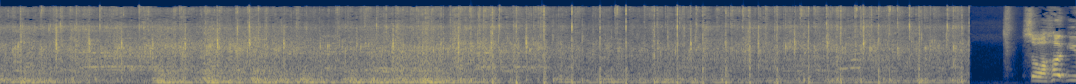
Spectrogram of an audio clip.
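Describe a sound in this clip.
A crowd cheers and claps loudly in a large echoing arena.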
